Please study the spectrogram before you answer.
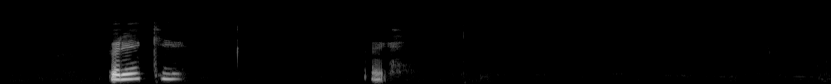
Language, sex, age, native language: Icelandic, female, 30-39, Icelandic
